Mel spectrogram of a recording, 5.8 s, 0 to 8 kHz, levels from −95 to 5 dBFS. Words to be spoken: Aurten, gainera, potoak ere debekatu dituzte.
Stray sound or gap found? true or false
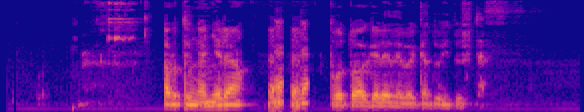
true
